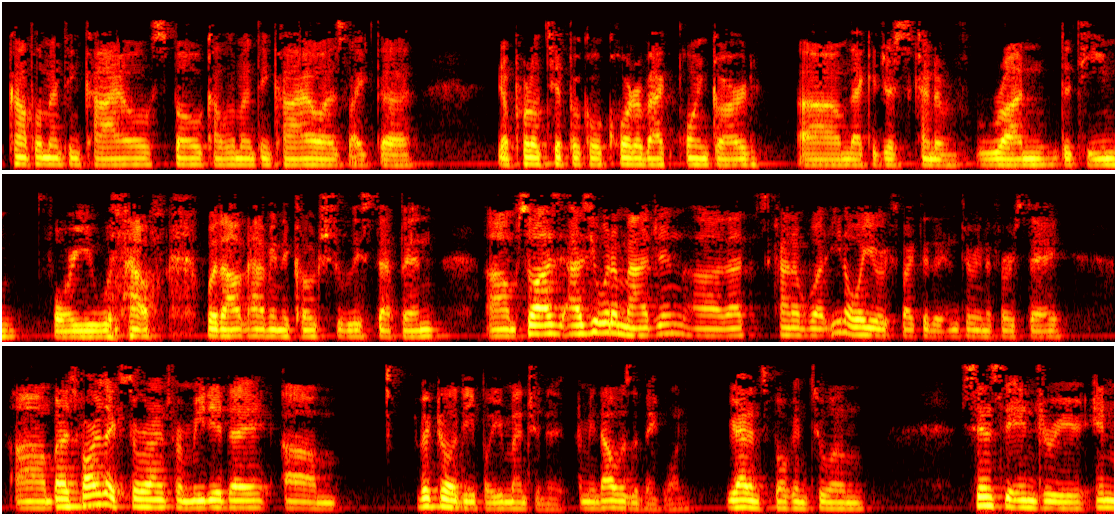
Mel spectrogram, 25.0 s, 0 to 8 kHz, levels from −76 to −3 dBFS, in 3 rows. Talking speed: 210 wpm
